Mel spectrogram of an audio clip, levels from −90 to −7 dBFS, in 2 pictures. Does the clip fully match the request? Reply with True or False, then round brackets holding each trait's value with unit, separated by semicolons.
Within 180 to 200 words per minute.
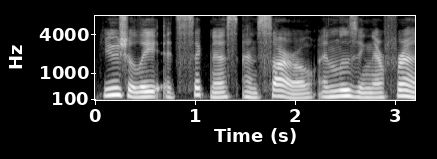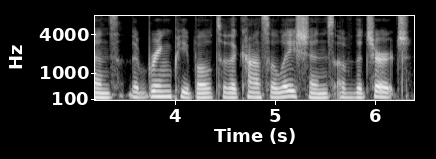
False (170 wpm)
